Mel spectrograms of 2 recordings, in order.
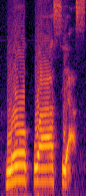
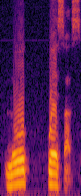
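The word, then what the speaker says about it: loquacious: ঠিক আছে কিনা আমি লোকুয়াসিয়াস, লোকুয়েসাস, লোকুয়েসাস। দেখেন আমি কোয়াসিয়াস বলতেছিলাম, এটা কি লোকুয়েসাস। একই মানে বানানের কিন্তু ভিন্ন ভিন্ন উচ্চারণ হয়। এটা CIOUS, সিয়াসও হয়, সাসও হয়।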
